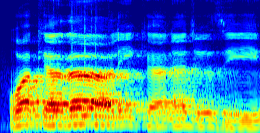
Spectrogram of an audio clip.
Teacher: വകദാലിക നജ്സി എന്ന പദത്തിലെ ജീമിൻ്റെ സുക്കൂനിനെ ഖൽഖല സുഗ്റ നൽകി ശബ്ദം ഹറക്കത്ത് പോലെ ചലിപ്പിക്കണം.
